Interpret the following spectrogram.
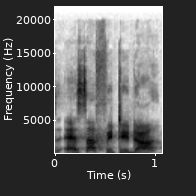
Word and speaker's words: asafoetida: You can pronounce it as asafoetida, or we can call it as hing in Hindi.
